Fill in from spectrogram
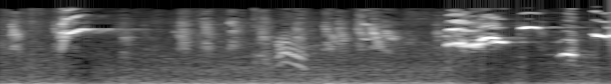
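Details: Oriental magpie-robin singing a varied, rapid song of chirps, downward-sweeping twitters and sharp whistled notes, growing louder and denser toward the end over a faint low hum.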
